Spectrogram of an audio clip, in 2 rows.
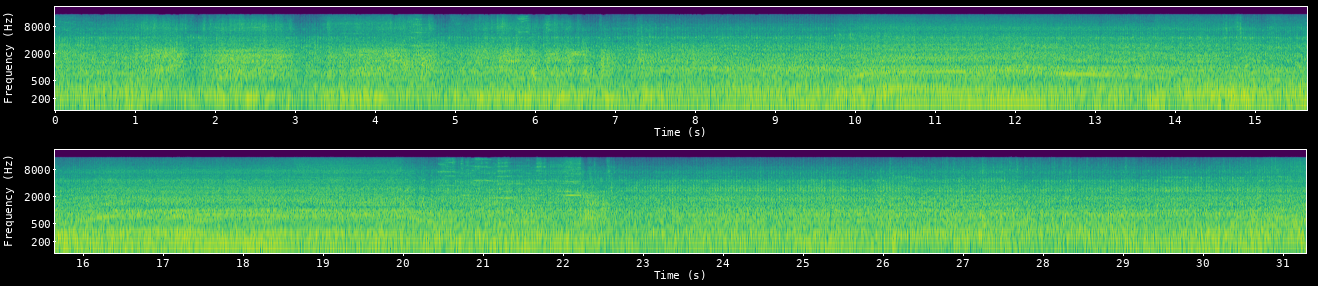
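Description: John Deere 5100E tractor's turbocharged four-cylinder diesel running steadily while the tractor moves and works its front loader. In the middle the pitch rises and falls twice as the loader bucket is raised.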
